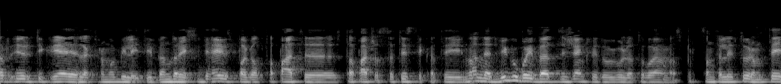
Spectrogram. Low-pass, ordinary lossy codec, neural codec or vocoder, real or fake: 7.2 kHz; MP3, 24 kbps; none; real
